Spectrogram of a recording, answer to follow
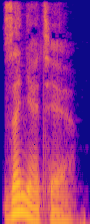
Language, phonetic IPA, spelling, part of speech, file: Russian, [zɐˈnʲætʲɪjə], занятия, noun, Ru-занятия.ogg
- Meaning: inflection of заня́тие (zanjátije): 1. genitive singular 2. nominative/accusative plural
